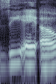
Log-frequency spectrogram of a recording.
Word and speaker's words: Zao: or pronounce um it's Zao and I tell people Z it rhymes with wow yeah yeah me me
